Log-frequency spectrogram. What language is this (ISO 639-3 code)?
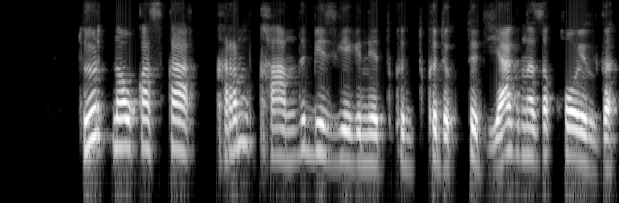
kaz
